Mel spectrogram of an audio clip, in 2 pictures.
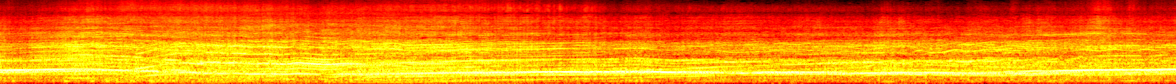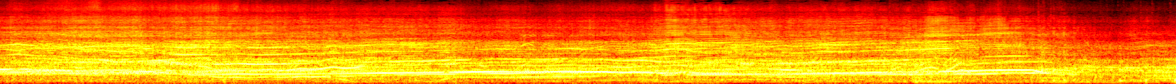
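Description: Race car engines rise and fall in pitch as the cars pass close by.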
